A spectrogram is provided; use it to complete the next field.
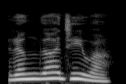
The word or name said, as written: ರಂಗಾಜೀವ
